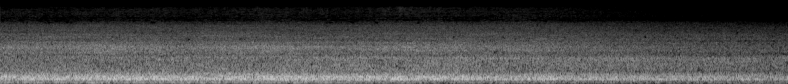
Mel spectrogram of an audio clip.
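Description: Container freight train's flat wagons rolling past at speed, a steady rumble of wheels on the rails that fades as the last wagons go by near the end.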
